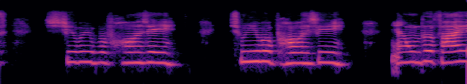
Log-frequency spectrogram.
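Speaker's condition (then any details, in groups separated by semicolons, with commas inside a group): Cerebral palsy; spasticity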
